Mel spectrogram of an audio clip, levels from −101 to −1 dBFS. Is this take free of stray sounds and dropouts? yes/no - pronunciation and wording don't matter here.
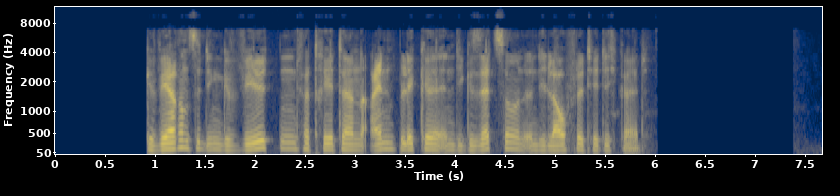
yes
